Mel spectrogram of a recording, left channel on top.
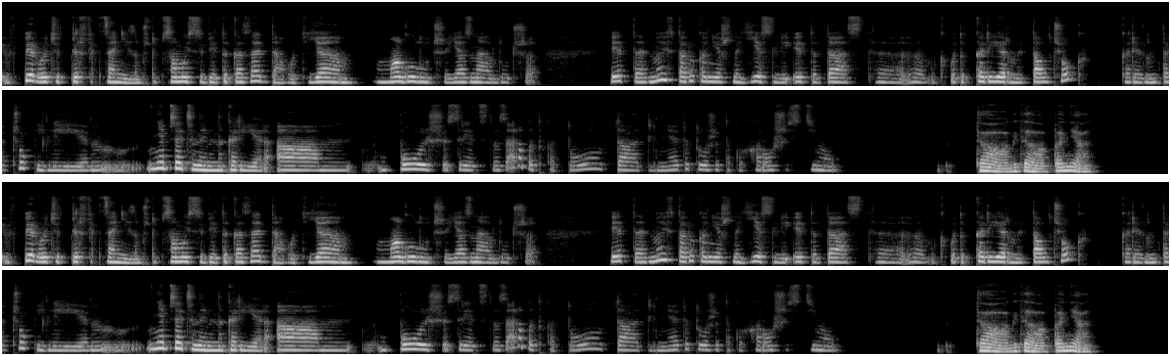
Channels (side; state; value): both; identical; correlation 1.00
